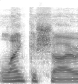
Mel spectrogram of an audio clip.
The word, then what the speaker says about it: Lancashire: it washeda well like in England it's not Lancashire it's Lancashire four thousand holes in Blackburn Lancashire they don't say Lancashire so it's the same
